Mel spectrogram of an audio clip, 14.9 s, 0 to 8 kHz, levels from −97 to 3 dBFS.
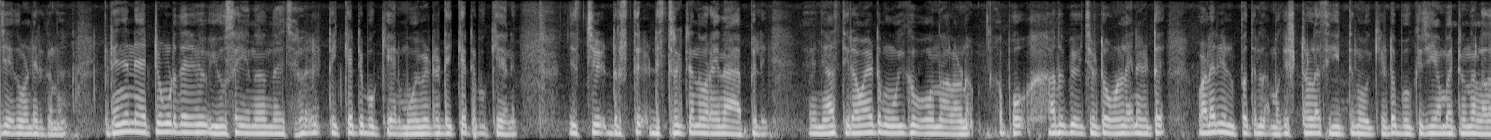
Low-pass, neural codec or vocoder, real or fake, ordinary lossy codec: none; none; real; none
